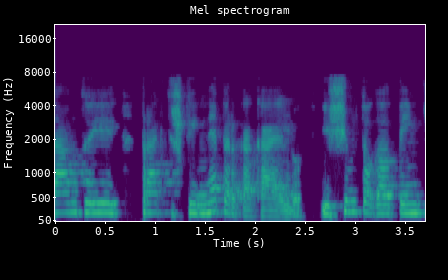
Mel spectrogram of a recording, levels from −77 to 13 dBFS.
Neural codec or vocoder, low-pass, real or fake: none; 7.2 kHz; real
